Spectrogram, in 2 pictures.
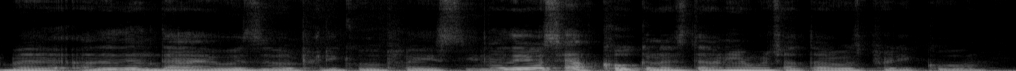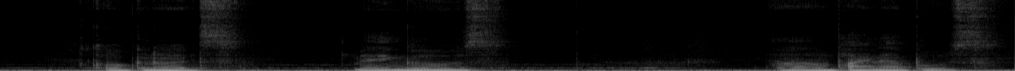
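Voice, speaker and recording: Long, frequent pauses break up a man's very deep, low voice, which stays monotone and flat at a moderate pace with audible room echo. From New York City (Bronx/Inwood), Dominican family. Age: 20s. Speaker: vlogger. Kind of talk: casual personal monologue. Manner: halting, many fillers.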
